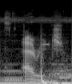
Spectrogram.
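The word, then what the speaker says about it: Arig: she says it's pronounced Arridge. Arridge, yeah. And it's very tempting to say Arrig, isn't it?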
